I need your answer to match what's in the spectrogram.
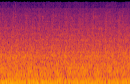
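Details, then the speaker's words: Jeep in cold Colorado mountains: idling super rough, uneven lumpy beat and wavering low rumble instead of a steady note; also struggles going uphill, cause unknown. "I don't know if you can hear it, but it's idling super rough, and it's having issues when we go up hill."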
